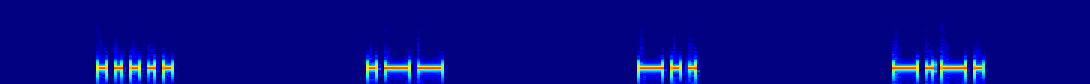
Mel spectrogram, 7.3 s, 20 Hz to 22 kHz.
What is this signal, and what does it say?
Morse code, heard as a keyed tone, about 21 wpm, spaced as for 6 wpm, 700 Hz. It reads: 5WDC
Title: USA Call Signs - 8x Character Spacing - 22wpm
